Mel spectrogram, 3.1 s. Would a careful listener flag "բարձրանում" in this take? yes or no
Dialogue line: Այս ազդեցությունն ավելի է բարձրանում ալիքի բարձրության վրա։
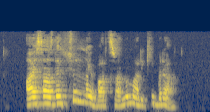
no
